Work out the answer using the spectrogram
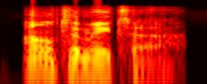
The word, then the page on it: ultimata: British English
